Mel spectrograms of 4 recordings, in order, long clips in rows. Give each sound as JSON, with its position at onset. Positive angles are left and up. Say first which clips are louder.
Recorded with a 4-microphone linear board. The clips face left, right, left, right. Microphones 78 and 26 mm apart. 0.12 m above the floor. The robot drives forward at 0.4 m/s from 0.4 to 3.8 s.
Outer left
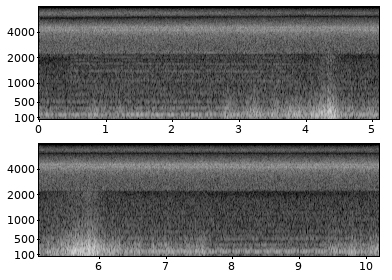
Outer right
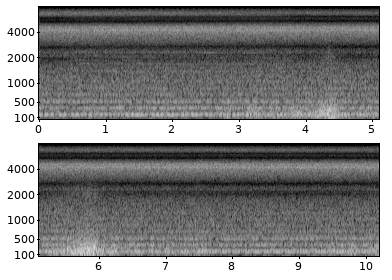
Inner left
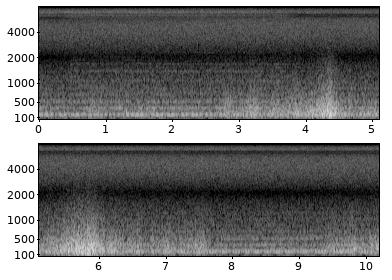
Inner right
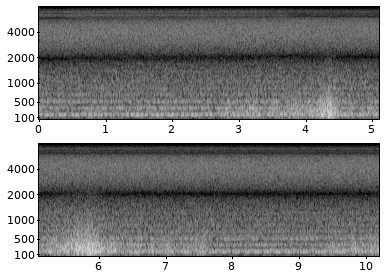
{"t": 0.0, "sound": "a drone", "louder": "outer right 7 dB, inner right 5 dB", "side_deg": -45}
